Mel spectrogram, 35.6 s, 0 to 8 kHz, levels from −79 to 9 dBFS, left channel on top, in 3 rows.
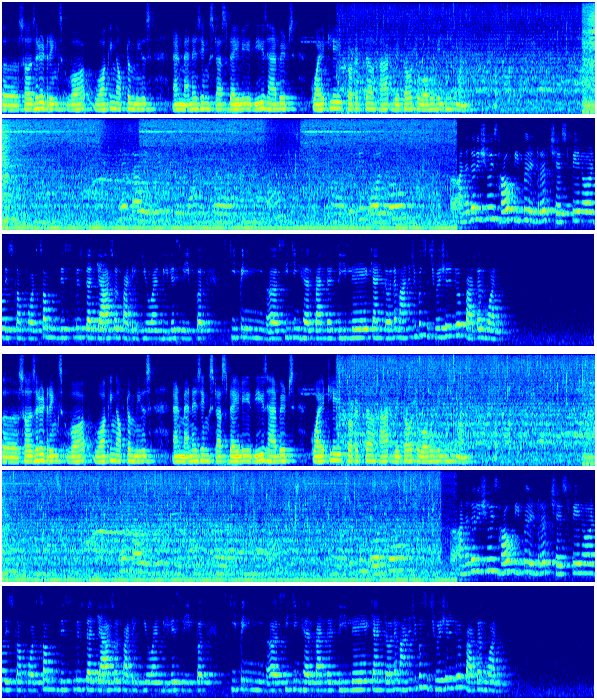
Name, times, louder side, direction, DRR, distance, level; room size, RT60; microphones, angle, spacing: voice 1, 0.0-9.4 9.8-9.9, right 1 dB, 30° right, 9 dB, 1.0 m, -27 dB
sound 1, 6.7-20.7, right 6 dB, 85° right, 1.7 m, -37 dB
sound 2, 11.6-21.0, left 4 dB, 70° left, 0.8 m, -36 dB
voice 2, 14.2-18.1 18.4-19.9 20.8-27.7 28.3-33.7, left 1 dB, 35° left, 5 dB, 6.4 m, -36 dB
29.0 x 14.5 x 9.3 m, 0.78 s
head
